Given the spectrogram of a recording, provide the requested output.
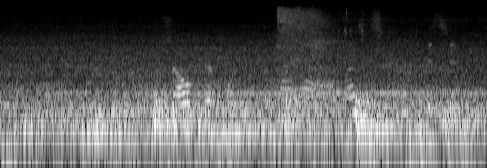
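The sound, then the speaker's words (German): A sewage plant grit washer rumbles steadily, a continuous mechanical roar with churning water and a brief hissing burst of air midway, as water and air wash the grit before it is pressed and carried out by a screw conveyor, while a faint voice briefly sounds in the background. “damit mit Wasser und Luft wird quasi das Sandfanggut nochmal äh, gewaschen und das wird auch dann anschließend gepresst über diese Schnecke ausgetragen.”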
